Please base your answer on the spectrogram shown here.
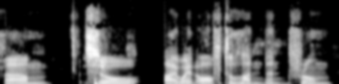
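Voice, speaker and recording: Interviewed about his life, a middle-aged Scottish business founder tells wry anecdotes, frequently restarting sentences. He speaks slowly at an ordinary pitch. The sound is dry, close, and echo-free but low in quality.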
